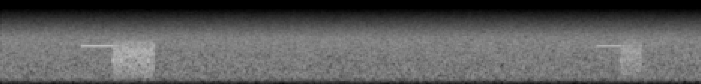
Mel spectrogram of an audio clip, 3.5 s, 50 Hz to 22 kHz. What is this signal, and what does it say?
ACARS aircraft data, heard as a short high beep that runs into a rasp, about 2400 baud, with radio hiss.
